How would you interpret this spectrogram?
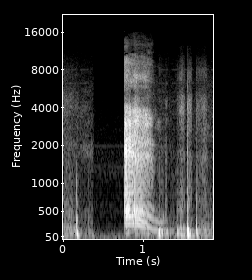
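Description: A woman clears her throat with a short, harsh rasp up close, followed by a couple of smaller throaty bursts, with no talking.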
